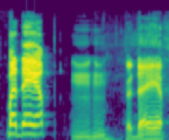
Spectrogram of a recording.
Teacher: the phonetic emphasis is on the middle syllable.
